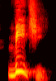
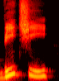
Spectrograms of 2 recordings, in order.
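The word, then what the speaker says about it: VICI: American it' be VC if it's Italian it' be vich vichi properties VI ticker symbol vich VI C I'm going to pronounce it the Italian way because why not vich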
